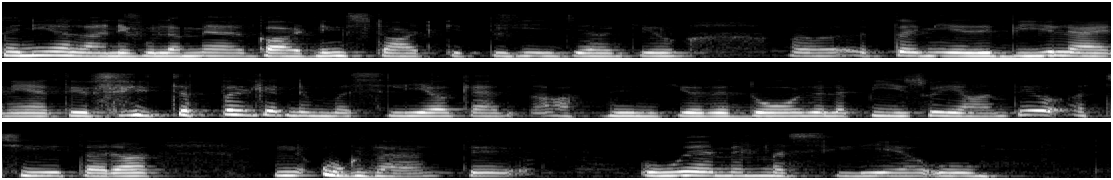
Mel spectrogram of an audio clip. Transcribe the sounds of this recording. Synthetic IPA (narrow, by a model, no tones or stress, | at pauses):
k̪ənijãːlaːneːkulaːmɛ̃ːɡaːɾɖnɪ̃ŋɡsʈaːɾʈkiːt̪iːɦiːd͡ʒɪãːkioː | t̪ənijãːd̪eːbiːlɛːneːɛ̃ːt̪eːʊseːt͡ʃəpːəlkəɾneːməsliːɛːoːkɛ̃ːaːkʰd̪ɪnkioːd̪eːd̪oːd͡ʒolapiːsoːijãːnt̪eːoːʔətːʃʰiːt̪əɾãː | ʊɡd̪aːɛːt̪eː | oːɛːmɛ̃ːməsleɛːoː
